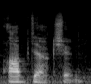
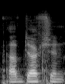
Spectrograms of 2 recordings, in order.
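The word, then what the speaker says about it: Obduction: can run it, grab Abduction with an O, like abduction but spelled with an O.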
